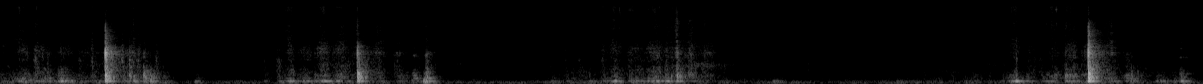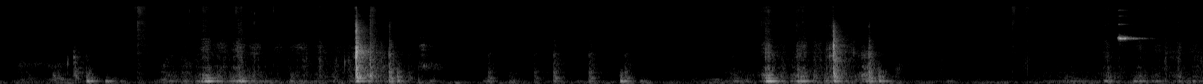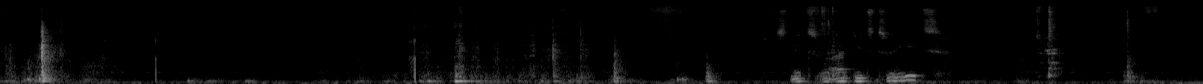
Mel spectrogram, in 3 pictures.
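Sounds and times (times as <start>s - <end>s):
knife scraping board: 0.0s - 1.6s, 2.6s - 4.4s, 5.6s - 7.2s, 10.0s - 11.4s, 13.6s - 15.9s, 19.3s - 20.8s, 22.7s - 24.8s, 27.5s - 31.0s.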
